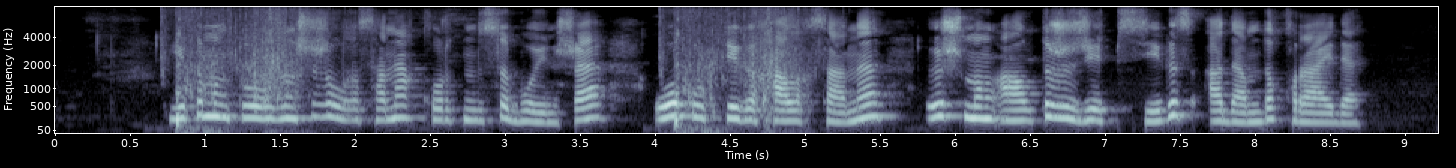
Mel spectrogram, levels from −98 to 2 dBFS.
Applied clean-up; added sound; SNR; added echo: none; Water / Splash, splatter; 11 dB; none.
